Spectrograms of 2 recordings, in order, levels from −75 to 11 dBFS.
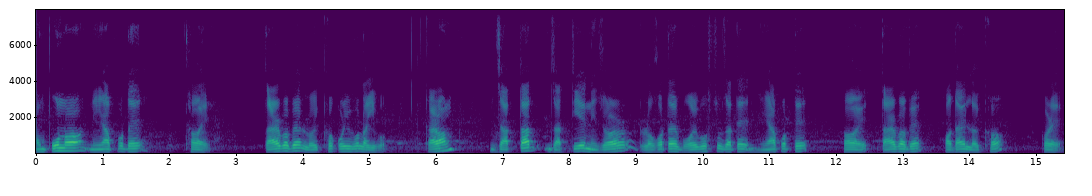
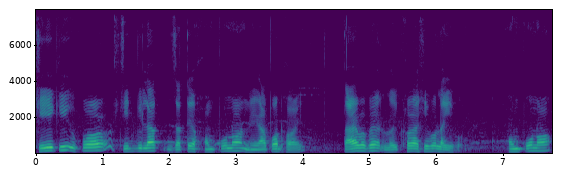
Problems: constant background noise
